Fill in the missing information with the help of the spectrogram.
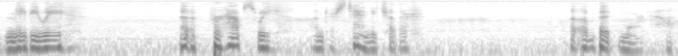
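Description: A man's voice: sits low, steady tone, slow pace, a little hiss or hum. A man voicing a stammering, apologetic, loyal companion in an audio drama. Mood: soft, tender.

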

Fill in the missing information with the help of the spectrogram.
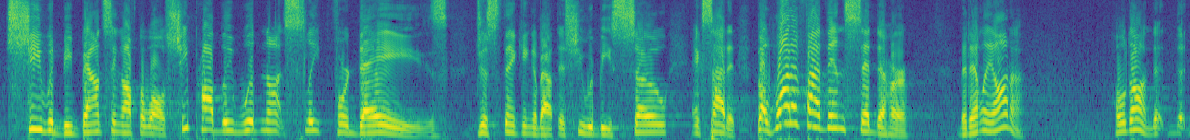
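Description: A man's voice: fairly high pitch, a bit bright. A pastor preaching a sermon, telling a story and acting out both sides of an imagined talk with his young daughter. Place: church sanctuary. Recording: long hall reverb.

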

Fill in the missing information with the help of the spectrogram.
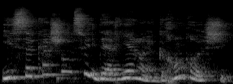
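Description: Animated teacher reading aloud. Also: female voice, high-pitched, moderate pace. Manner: animated, asking children questions. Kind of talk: storybook read-aloud for children. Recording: echoey room.

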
